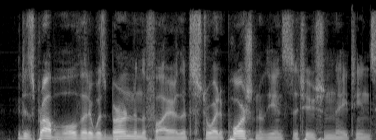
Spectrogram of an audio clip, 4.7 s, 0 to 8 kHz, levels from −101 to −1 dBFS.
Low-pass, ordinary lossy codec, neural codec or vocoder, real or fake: 7.2 kHz; AAC, 48 kbps; none; real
